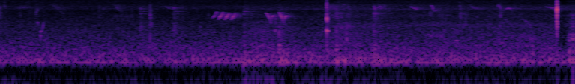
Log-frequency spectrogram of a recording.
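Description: Birds chirping in short runs of rapid high notes over a faint steady outdoor background, with a few sharp clicks, the loudest one near the end.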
